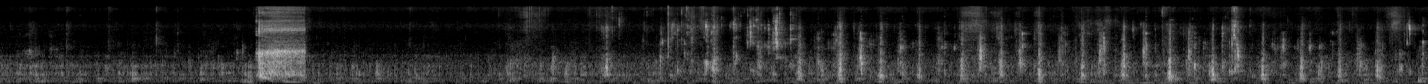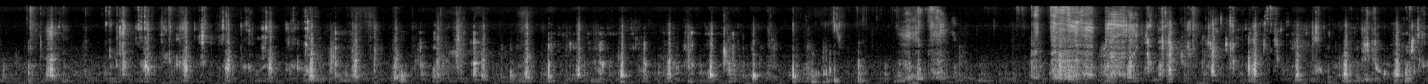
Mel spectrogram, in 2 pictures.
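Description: Close-miked wet chewing and smacking of raw geoduck clam siphon, a rapid run of small sticky clicks. A sharp loud noise comes about two and a half seconds in, and a louder stretch of wet mouth sounds near the end.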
